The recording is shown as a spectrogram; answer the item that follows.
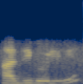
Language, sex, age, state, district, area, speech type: Hindi, female, 18-30, Madhya Pradesh, Harda, urban, conversation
